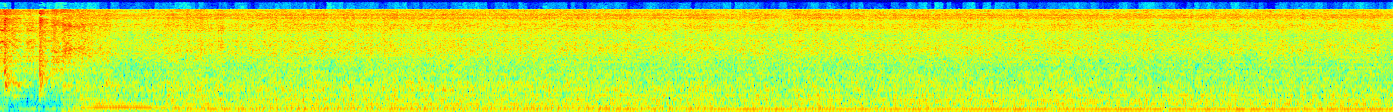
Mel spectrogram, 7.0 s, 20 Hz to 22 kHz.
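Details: 2004 Jeep Grand Cherokee Columbia Edition, trail-rated 4x4, started on a jumper box due to dead battery: right after start settles into a steady even low rumble, no knocks or misses; normal idle.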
